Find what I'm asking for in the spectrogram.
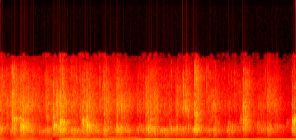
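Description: A crowd at an evening worship service claps steadily throughout, a dense wash of applause, while sustained organ-like chords hum underneath and swell slightly partway through.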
